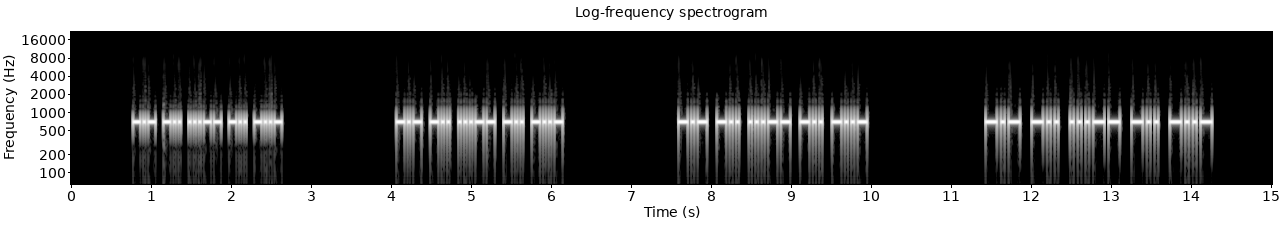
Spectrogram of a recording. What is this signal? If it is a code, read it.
Morse code, heard as a keyed tone, about 32 wpm, 700 Hz. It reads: KD3DX KD3DX KD3DX KD3DX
